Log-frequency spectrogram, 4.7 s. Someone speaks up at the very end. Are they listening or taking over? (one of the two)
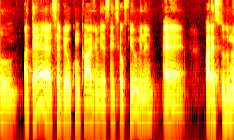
listening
